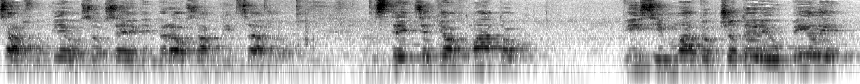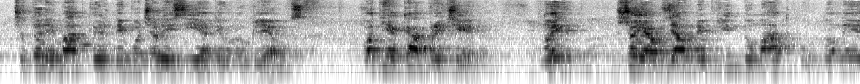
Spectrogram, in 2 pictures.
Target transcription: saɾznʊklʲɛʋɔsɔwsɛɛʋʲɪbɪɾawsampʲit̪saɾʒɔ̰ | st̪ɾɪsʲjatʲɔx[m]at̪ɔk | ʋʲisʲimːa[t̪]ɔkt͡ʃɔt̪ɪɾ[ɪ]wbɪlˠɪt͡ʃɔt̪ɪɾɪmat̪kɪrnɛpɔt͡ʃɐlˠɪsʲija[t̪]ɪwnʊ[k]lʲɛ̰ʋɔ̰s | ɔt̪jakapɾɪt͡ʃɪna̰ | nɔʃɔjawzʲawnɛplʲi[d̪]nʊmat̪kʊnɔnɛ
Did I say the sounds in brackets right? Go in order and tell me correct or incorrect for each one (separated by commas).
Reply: correct, correct, correct, correct, correct, correct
